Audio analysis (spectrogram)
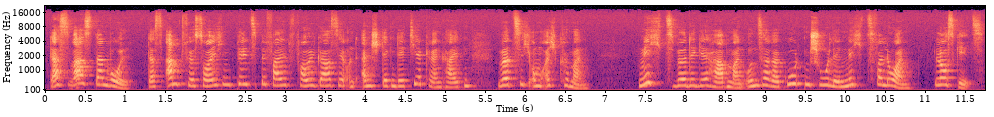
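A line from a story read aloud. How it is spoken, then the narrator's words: Muffled voice calling. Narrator (German): eine vermummte Stimme rief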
